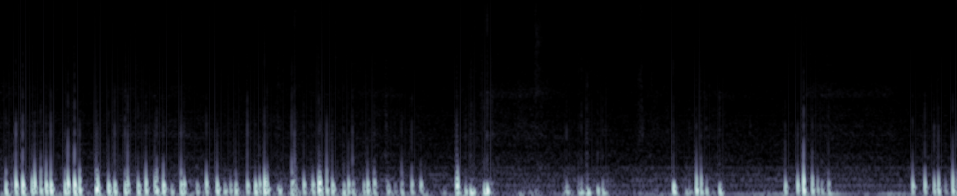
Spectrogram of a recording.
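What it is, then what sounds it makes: Cork board. A round, solid cork board held in both hands is tapped with fingernails close to the microphone. It produces dull, low, thudding taps with almost no ring, in a fast, dense flurry for the first five seconds. The taps then thin out into scattered clusters separated by quiet stretches with a faint low hum.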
